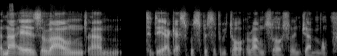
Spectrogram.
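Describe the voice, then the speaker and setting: Dry and close with no echo over a quiet background, a man with a British accent speaks at a fairly quick pace. His pitch is fairly low, with ordinary variation. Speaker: marketing agency speaker. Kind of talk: webinar presentation. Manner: hesitant, many fillers.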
